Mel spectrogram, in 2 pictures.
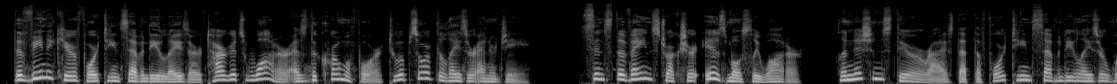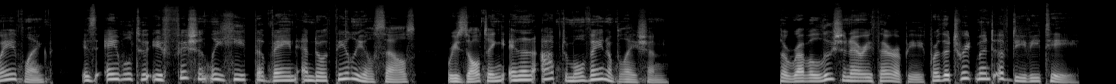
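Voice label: medical narration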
